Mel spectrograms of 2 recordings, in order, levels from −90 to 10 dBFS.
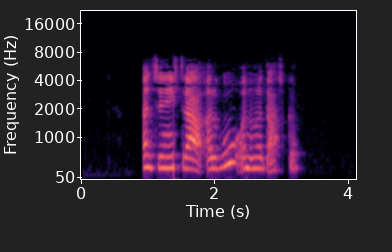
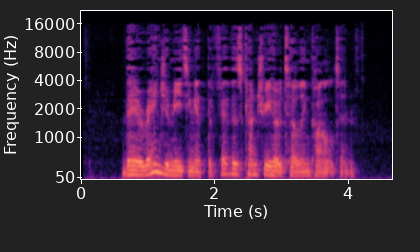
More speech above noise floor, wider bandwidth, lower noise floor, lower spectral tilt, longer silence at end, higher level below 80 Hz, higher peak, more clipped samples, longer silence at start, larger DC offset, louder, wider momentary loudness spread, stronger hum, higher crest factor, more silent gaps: first, 57 dB vs 37 dB; second, 7.4 kHz vs 16.5 kHz; first, -77 dBFS vs -56 dBFS; second, -3.5 dB/octave vs -5 dB/octave; first, 0.85 s vs 0.55 s; second, -64 dBFS vs -48 dBFS; about the same, -2 dBFS vs -4 dBFS; neither; first, 0.9 s vs 0.6 s; neither; about the same, -19 LUFS vs -19 LUFS; about the same, 14 LU vs 13 LU; neither; about the same, 20 dB vs 16 dB; neither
